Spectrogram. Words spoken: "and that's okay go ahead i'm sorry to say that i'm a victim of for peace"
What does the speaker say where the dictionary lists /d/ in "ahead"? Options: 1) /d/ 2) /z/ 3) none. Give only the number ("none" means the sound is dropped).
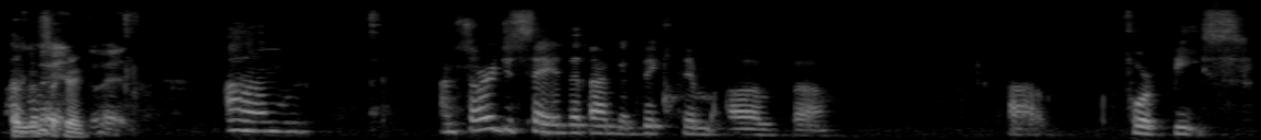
3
